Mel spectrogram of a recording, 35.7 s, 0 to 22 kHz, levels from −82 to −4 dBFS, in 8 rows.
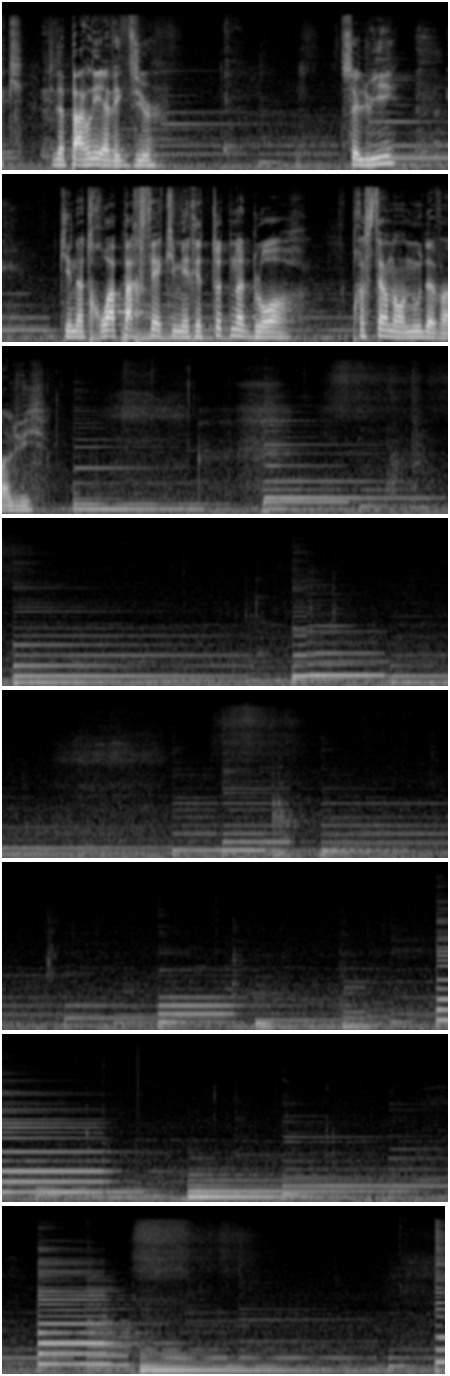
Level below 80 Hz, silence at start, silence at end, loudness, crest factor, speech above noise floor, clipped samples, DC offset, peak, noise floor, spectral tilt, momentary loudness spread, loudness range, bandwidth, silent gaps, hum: -54 dBFS; 0 s; 0 s; -27 LUFS; 28 dB; 27 dB; under 0.1%; under 0.1%; -4 dBFS; -50 dBFS; -5 dB/octave; 25 LU; 20 LU; 16 kHz; none; none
